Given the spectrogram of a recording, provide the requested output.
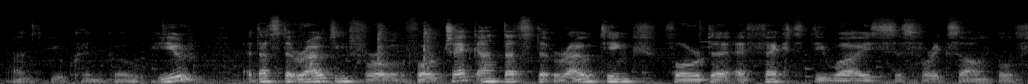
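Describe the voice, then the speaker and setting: A man in a Swiss German accent, fairly low and very slow, with very wide pitch swings, big swings in loudness, audible room echo and music in the background. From Switzerland (Bern). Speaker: tech tutorial youtuber. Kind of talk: tutorial. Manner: halting.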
